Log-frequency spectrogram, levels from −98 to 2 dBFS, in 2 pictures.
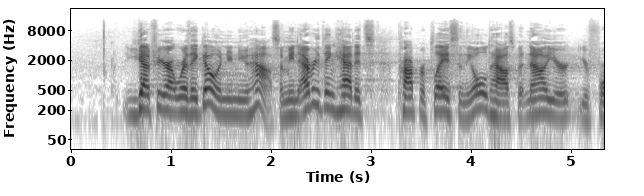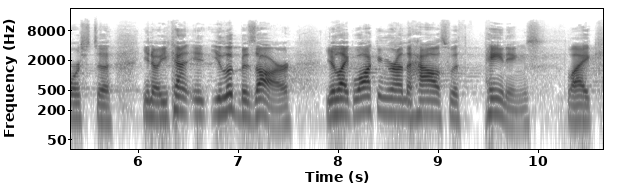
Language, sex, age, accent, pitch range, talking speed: English, male, 20-39, American, 150-200 Hz, 260 wpm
